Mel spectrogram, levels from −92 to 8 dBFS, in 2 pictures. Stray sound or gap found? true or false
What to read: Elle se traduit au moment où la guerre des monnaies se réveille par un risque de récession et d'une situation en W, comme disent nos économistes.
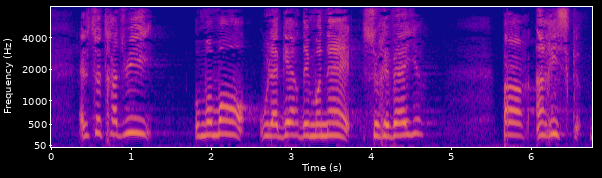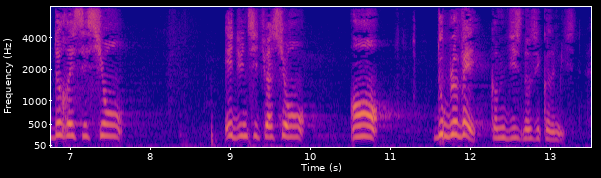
false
